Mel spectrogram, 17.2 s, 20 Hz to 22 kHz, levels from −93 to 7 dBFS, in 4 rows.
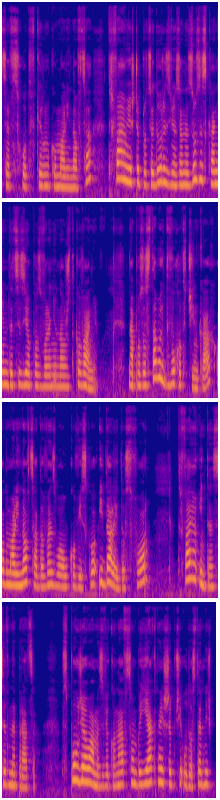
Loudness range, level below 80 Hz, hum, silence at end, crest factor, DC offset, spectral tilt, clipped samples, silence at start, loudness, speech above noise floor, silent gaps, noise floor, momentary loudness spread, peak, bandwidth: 3 LU; -60 dBFS; none; 0.1 s; 18 dB; under 0.1%; -5 dB/octave; under 0.1%; 0 s; -24 LUFS; 29 dB; none; -52 dBFS; 10 LU; -6 dBFS; over 20 kHz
